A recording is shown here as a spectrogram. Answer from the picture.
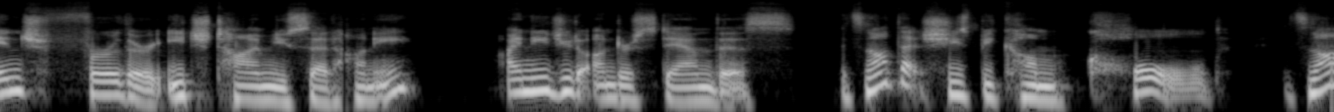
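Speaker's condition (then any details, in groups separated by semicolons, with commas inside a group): No condition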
